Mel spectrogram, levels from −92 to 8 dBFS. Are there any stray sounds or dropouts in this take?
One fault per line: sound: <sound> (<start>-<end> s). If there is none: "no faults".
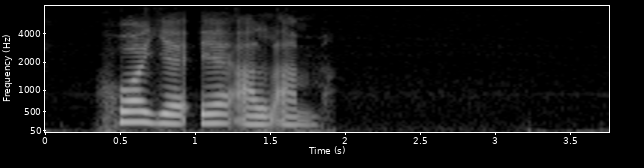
no faults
